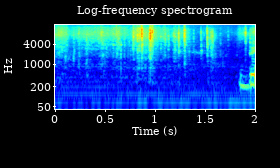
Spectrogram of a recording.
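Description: Soft paper rustling and crinkling, with a few faint crackles, as a long store receipt is handled.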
